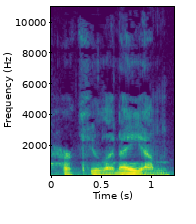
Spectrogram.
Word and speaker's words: Herculaneum: I pronounce it Heraclium, but I think it's Herculaneum, an ancient city at Mount Vesuvius' foot.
